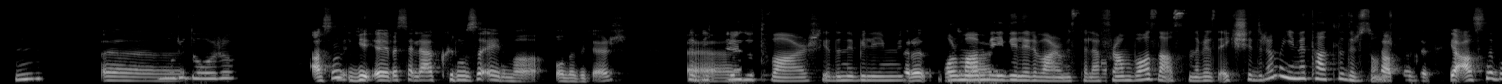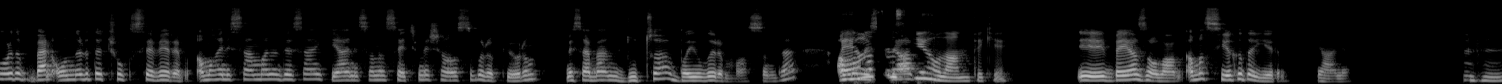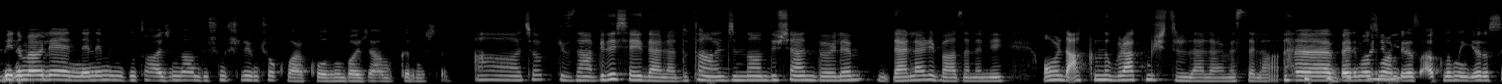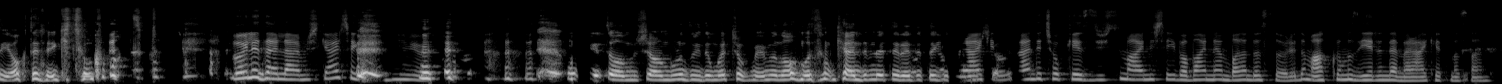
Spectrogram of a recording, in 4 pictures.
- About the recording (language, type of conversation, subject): Turkish, unstructured, Yemekte tatlı mı yoksa tuzlu mu daha çok hoşunuza gider?
- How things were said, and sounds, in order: other background noise; tapping; chuckle; chuckle; chuckle; laughing while speaking: "ki çok mantıklı"; chuckle; chuckle; laughing while speaking: "olmadım"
